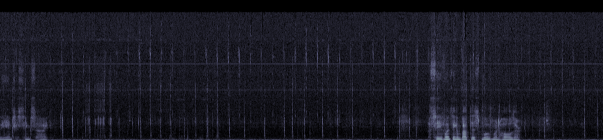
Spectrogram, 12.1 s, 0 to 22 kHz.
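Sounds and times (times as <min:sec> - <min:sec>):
pocket watch ticking: 0:00.0 - 0:12.0.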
